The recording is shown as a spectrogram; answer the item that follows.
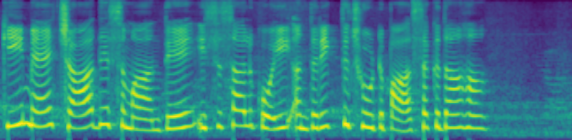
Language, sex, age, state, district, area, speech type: Punjabi, female, 30-45, Punjab, Kapurthala, urban, read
